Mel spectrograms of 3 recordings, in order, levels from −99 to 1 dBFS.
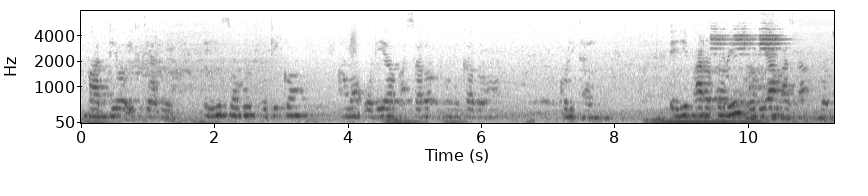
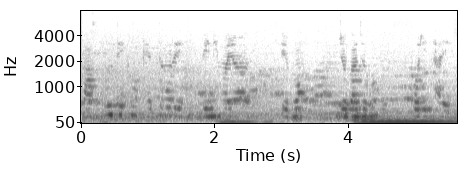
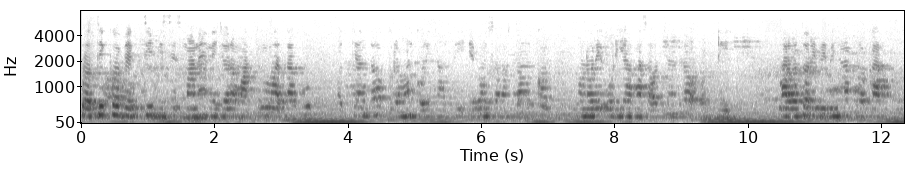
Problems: constant background noise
